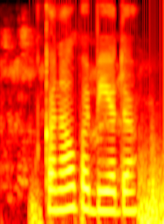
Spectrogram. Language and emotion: Russian, neutral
